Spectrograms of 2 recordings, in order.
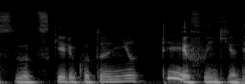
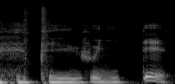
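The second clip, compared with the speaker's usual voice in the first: usual speaking voice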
